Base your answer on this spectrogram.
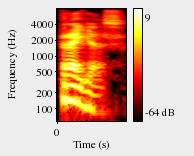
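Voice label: "treies", Proto-Indo-European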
